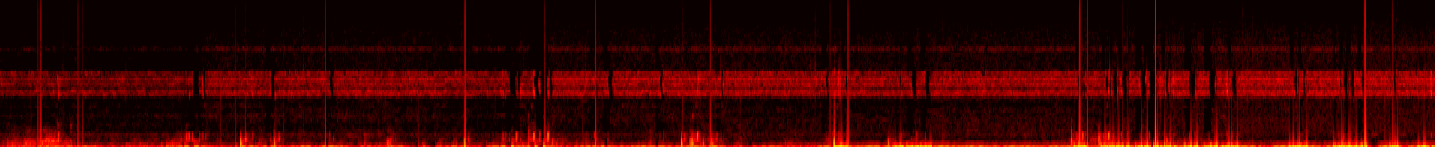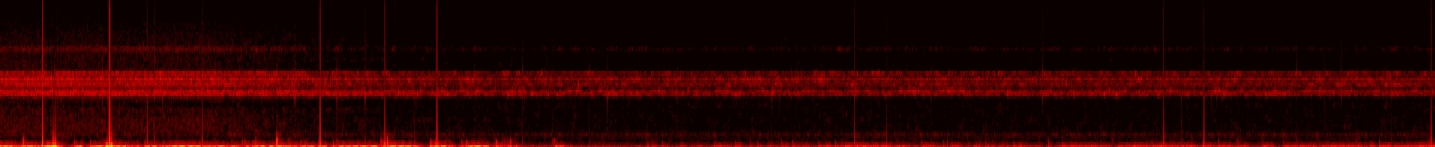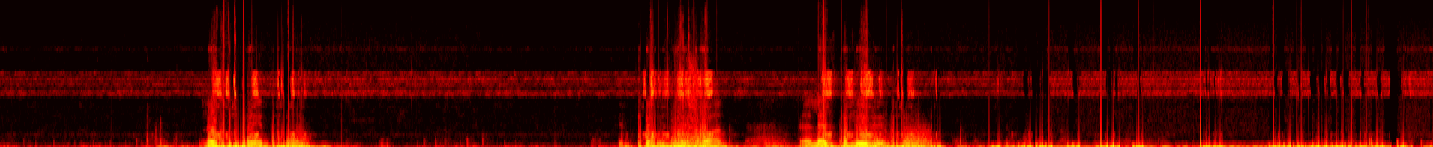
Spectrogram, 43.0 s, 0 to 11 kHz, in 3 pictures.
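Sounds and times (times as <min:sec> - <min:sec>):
faint steady hiss: 0:00.0 - 0:43.0
low thuds on microphone: 0:08.2 - 0:09.5, 0:10.7 - 0:15.6, 0:30.2 - 0:32.1, 0:36.6 - 0:42.9.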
